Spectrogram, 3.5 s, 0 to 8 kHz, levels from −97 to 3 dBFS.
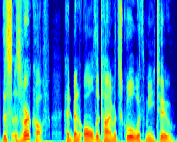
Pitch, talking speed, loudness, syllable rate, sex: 130 Hz, 205 wpm, -18 LUFS, 4.4 syllables/s, male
